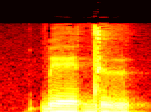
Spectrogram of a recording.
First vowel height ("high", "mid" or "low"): mid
